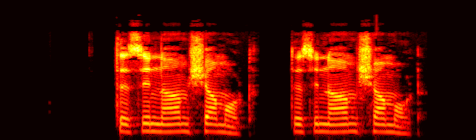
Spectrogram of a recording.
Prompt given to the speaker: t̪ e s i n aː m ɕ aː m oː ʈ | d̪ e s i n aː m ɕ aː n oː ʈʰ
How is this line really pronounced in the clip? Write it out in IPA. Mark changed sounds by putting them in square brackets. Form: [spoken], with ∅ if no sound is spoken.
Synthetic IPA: t̪ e s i n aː m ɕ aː m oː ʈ | [t̪] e s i n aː m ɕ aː [m] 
